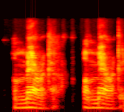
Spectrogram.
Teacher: america starts with a schwa ends with a schwa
